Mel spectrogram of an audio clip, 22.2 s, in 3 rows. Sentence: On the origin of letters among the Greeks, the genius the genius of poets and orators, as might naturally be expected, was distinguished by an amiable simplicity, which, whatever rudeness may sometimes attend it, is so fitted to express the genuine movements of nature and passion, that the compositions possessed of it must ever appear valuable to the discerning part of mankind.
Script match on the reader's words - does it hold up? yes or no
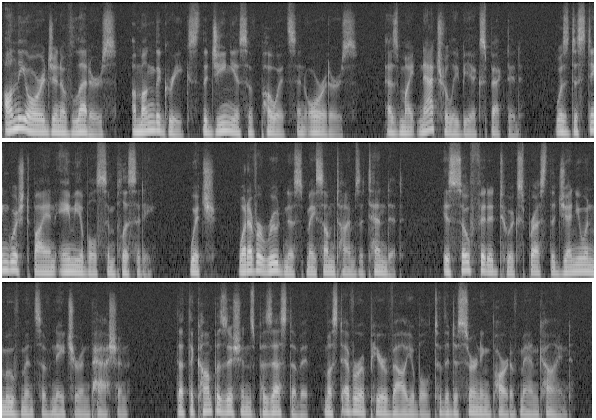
no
